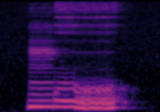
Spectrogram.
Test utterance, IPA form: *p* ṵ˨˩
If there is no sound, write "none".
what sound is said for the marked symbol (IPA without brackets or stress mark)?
m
